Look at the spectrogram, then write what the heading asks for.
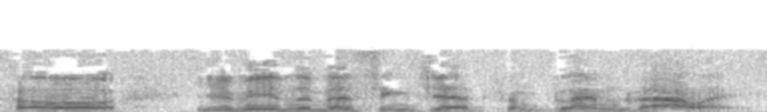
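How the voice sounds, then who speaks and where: An actor playing a friendly, folksy ranch hand tending bar, easygoing and courteous, in 1940s radio acting. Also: male voice, mid-range voice, lively intonation, moderate pace, lightly acted. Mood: affable. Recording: dull old radio recording with hiss.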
